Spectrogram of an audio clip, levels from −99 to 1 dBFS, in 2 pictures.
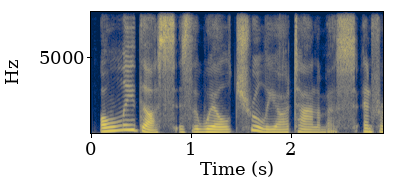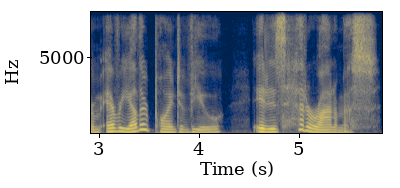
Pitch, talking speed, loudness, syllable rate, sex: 200 Hz, 175 wpm, -18 LUFS, 5.5 syllables/s, female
